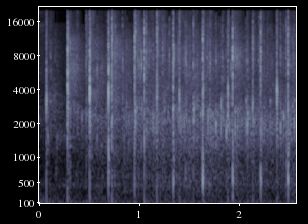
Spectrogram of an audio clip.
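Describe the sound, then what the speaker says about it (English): Sparse applause from a small audience at a contractor symposium, with distinct individual claps ringing out irregularly, fairly thin and moderately loud, no speech over it. "we have to give yourself a round of applause also for staying this far"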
